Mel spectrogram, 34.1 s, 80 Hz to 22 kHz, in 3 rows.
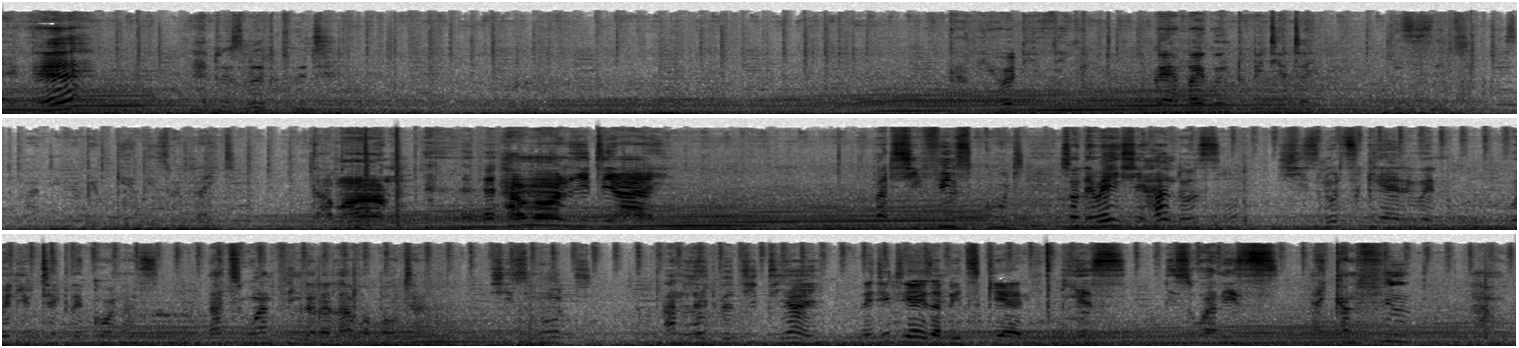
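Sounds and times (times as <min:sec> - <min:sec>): voices: 0:00.0 - 0:02.7, 0:07.0 - 0:16.8, 0:17.7 - 0:34.0
car engine revving hard: 0:00.0 - 0:02.8, 0:03.8 - 0:11.2, 0:13.5 - 0:34.0.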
